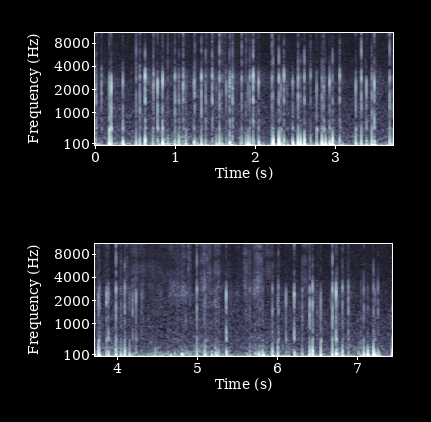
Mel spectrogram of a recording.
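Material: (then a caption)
Citrus peel. Long nails tap and scratch the peel of a whole yellow lemon held just above the microphone. The result is a quiet, fast, continuous run of dry, close-up taps and scratchy rasps that stop short with no ring, heavy in low thump.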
